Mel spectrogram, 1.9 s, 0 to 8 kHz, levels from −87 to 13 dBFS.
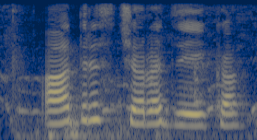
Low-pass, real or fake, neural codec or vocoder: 7.2 kHz; real; none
